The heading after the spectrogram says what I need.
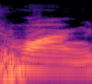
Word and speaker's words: Huang: How do you pronounce his name? it's Huang. You can call him Huang.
